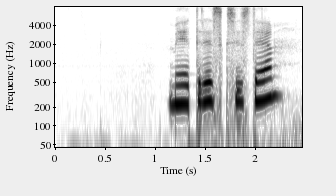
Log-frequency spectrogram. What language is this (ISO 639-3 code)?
nor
